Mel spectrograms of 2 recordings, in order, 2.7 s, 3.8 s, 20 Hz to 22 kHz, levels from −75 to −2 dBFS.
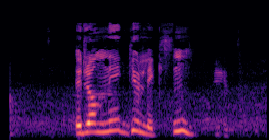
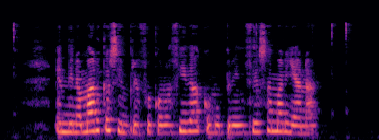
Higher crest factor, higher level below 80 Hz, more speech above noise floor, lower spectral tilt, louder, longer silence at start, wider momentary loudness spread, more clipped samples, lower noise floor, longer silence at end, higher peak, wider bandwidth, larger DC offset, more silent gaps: about the same, 22 dB vs 20 dB; second, -78 dBFS vs -66 dBFS; first, 25 dB vs 21 dB; about the same, -3 dB/octave vs -2.5 dB/octave; about the same, -25 LUFS vs -24 LUFS; about the same, 0.1 s vs 0.15 s; first, 23 LU vs 20 LU; neither; first, -50 dBFS vs -46 dBFS; second, 0.4 s vs 0.6 s; about the same, -6 dBFS vs -6 dBFS; about the same, 11.5 kHz vs 11.5 kHz; neither; neither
